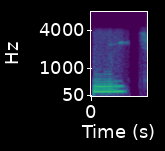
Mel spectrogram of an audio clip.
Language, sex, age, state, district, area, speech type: Maithili, female, 60+, Bihar, Araria, rural, conversation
